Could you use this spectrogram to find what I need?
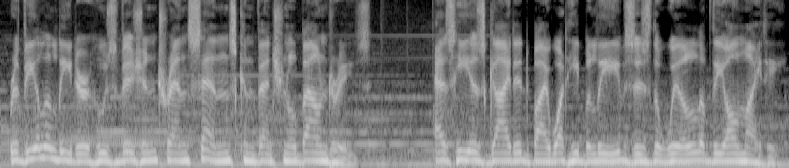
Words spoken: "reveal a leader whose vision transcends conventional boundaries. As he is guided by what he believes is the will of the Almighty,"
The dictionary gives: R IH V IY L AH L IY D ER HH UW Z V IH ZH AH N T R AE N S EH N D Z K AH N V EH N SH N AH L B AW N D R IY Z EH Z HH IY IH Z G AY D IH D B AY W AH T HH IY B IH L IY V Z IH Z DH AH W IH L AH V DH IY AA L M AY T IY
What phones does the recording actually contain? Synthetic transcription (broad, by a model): R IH V IY L AH L IY D ER HH UW Z V IH ZH AH N T R AE N S EH N D Z K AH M V EH N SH N L B AW N D R IY Z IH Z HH IY IH Z G AY D IH D B AY W AH T HH IY B IH L IY V Z IH Z DH AH W IH L AH V DH IY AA L M AY T IY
